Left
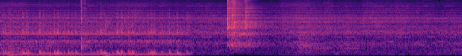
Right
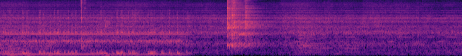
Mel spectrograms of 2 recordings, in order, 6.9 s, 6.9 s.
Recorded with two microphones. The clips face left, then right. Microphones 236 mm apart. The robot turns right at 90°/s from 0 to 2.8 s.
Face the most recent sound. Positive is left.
turn(degrees=-50)  # may be behind; listen again after turning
